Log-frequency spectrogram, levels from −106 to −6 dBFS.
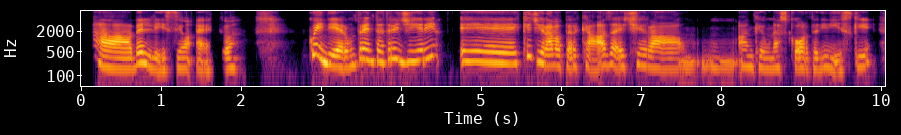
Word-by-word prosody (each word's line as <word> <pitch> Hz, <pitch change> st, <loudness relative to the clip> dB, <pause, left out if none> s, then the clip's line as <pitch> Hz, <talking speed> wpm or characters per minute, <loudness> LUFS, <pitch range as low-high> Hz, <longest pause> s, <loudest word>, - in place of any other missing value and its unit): Ah, 165 Hz, -3 st, +5 dB
bellissimo 170 Hz, -, -1 dB
ecco. 160 Hz, +3 st, -5 dB, 0.8 s
Quindi 270 Hz, -, +4 dB
era 180 Hz, -2 st, +5 dB
un 195 Hz, +4 st, -8 dB
33 295 Hz, +2 st, +2 dB
giri, 270 Hz, +6 st, 0 dB, 0.3 s
ehm, 250 Hz, -3 st, +1 dB
che 375 Hz, +9 st, -3 dB
girava 205 Hz, -, +2 dB
per 195 Hz, -1 st, -3 dB
casa 205 Hz, +5 st, +1 dB
e 185 Hz, -, -1 dB
c'era, 175 Hz, -6 st, -1 dB
mhmm, 85 Hz, +1 st, -16 dB
anche 185 Hz, -1 st, -8 dB
una 170 Hz, +1 st, -7 dB
scorta 165 Hz, -1 st, -1 dB
di 170 Hz, +4 st, -12 dB
dischi, 185 Hz, -, -6 dB
190 Hz, 125 wpm, -24 LUFS, 165-245 Hz, 0.8 s, Ah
